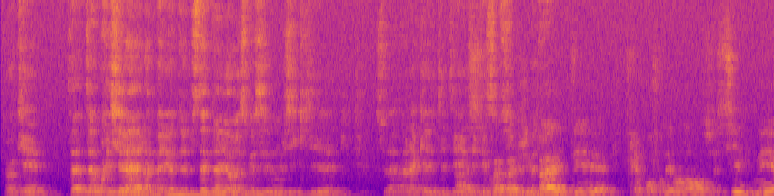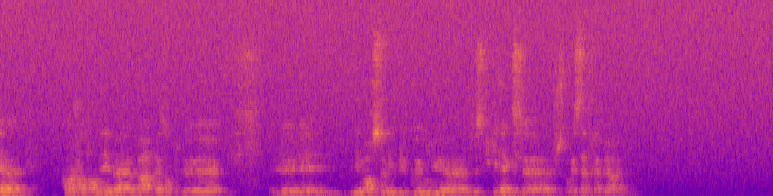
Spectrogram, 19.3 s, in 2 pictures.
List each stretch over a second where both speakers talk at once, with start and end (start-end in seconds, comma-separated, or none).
5.7-7.0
